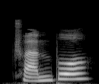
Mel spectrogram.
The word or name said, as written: 传播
